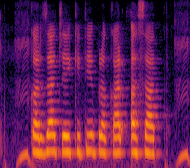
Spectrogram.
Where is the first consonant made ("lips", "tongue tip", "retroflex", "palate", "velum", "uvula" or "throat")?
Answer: velum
